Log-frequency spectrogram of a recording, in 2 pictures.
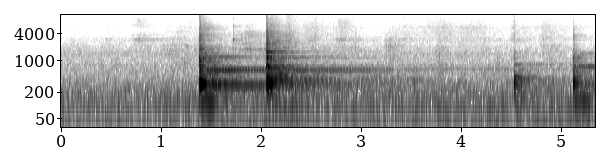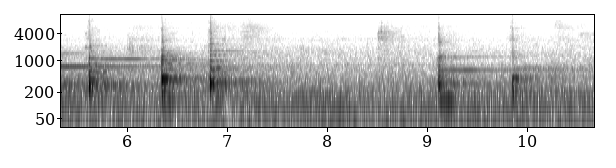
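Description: Solo lute plucked sparsely: two strong chords about a second and a half and two seconds in, then scattered single notes and pairs, each ringing and fading away, with long pauses between.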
